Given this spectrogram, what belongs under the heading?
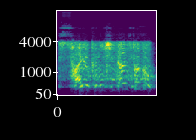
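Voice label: Japanese left wing mood med; War Thunder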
